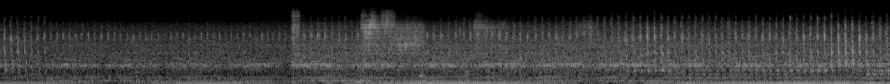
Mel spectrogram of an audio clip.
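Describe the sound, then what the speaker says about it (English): A boat engine's fuel pump clatters in a fast, steady mechanical rhythm while air is bled from the fuel system, a continuous close ticking drone with a small shift in level partway through. "the fuel pump's making noise"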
